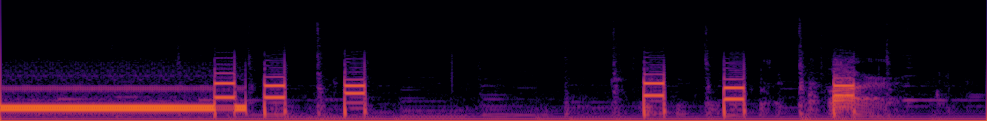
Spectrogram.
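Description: A steady dial tone hums for about a second, then cuts off as a series of short touch-tone beeps punch in a phone number to call someone in the morning, three quick tones, a pause, then three more.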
